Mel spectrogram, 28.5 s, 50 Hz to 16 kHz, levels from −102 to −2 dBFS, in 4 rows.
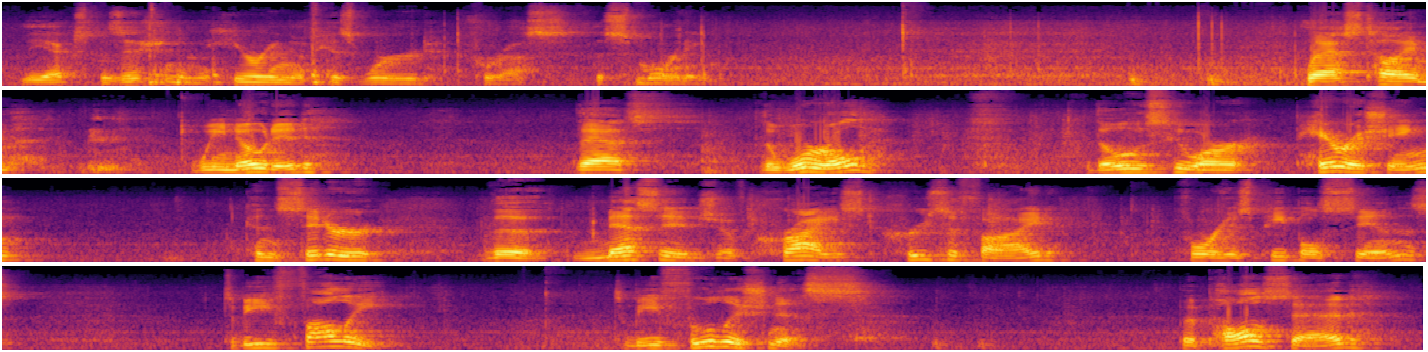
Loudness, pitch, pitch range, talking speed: -15 LUFS, 145 Hz, 130-220 Hz, 90 wpm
